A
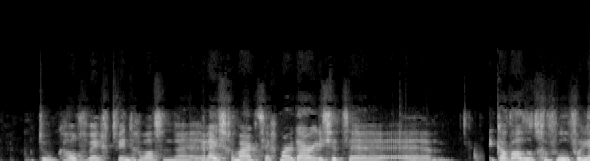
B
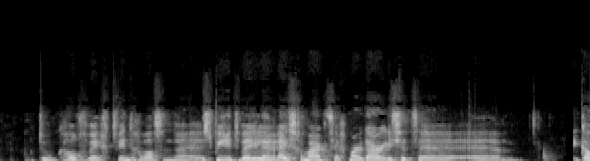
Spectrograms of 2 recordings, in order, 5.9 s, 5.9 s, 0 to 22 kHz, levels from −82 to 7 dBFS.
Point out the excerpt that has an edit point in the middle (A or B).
A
